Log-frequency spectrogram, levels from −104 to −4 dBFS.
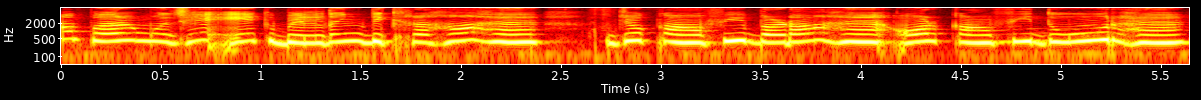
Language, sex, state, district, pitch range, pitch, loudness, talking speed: Hindi, female, Chhattisgarh, Raipur, 360-405 Hz, 380 Hz, -14 LUFS, 170 wpm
